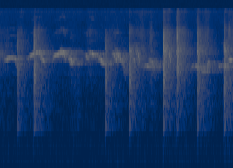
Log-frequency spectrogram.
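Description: Chalk writing on a blackboard: a quick run of short scraping strokes, about three a second. A thin, high, whistle-like tone runs over them and steps slowly down in pitch.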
